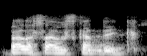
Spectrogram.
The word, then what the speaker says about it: Balasausqandiq: I'm not going to try and pres pr pronounce the name of your project. Help me out with it. What is it? Belliscand.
